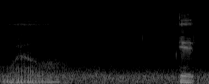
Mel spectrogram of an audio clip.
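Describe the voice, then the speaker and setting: A man acting in an audio drama as a bitter, wounded, foul-mouthed survivor with a halting, raw delivery. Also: heavy background noise. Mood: halting, pained.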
